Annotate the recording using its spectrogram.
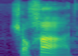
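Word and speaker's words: שֹׁחַד: 있으면 에 ch 발음입니다 그래서 좀 강한 카 발음이 되죠 캬 돼 아 이거 발음하기가 쉽지 않아요 제가 히브리인 이 아니기 때문에요 쇼 하앗 역에 거의 카 이렇게 발음으로 된다는 거죠 효 하 쇼카 여기 5 발음입니다 쇼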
